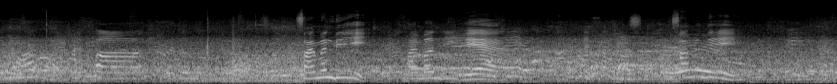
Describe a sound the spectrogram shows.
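Young women shriek excitedly in a crowd.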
